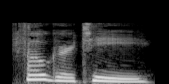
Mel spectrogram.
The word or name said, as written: Fogarty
